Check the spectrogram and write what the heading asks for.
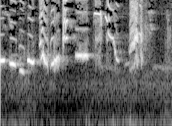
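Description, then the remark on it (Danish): A common blackbird sings a flowing, varied song of clear fluting whistles and quick chirpy trills, fairly loud, with no voices. “det er lyden af en solsort.”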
